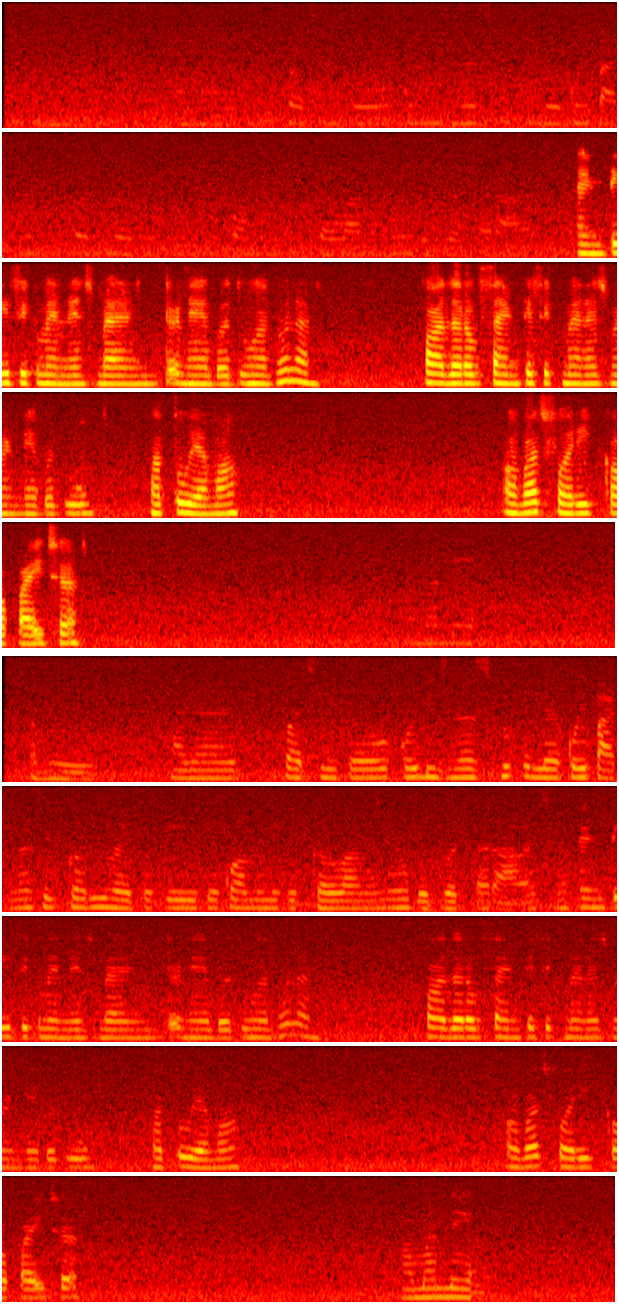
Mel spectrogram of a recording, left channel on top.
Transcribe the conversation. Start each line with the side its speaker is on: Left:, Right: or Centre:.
Right: હમ અને. પછી તો કોઈ બિઝનેસ એટલે કોઈ પાર્ટનરશિપ કરવી હોય તો કેવી રીતે કોમ્યુનિક. ટ કરવાનું ને એવું બઘું અતારે આવે છે.
Left: ટફિક મેનેજમેન્ટ અને એ બધું હતું ને. ફાધર ઓફ સાયન્ટિફિક મેનેજમેન્ટ એ બધું હતું એમાં. અવાજ ફરી કપાય છે.
Right: હ મને.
